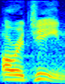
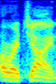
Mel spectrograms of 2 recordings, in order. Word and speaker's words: Origine: really make a mistake are been calling them origene of course it's origine isn't it I'm a such a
